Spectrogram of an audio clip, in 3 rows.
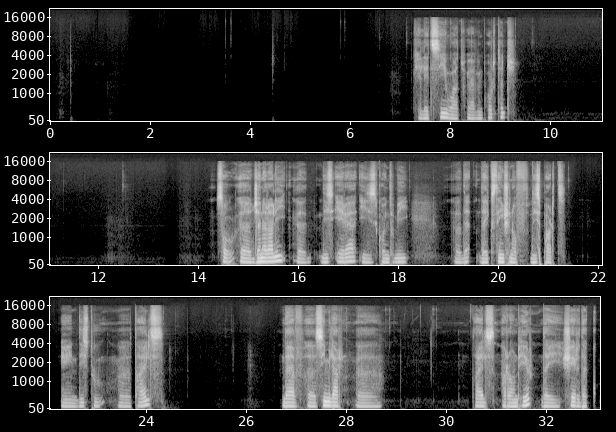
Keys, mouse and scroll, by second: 0.4 g, 4.4 g, 6.6-7.9 middle drag, 7.9 click, 8.8-10.0 shift+middle drag, 10.0-10.6 scroll up 3, 11.3-13.3 middle drag, 13.3 scroll down 2, 15.1-17.3 middle drag, 17.3-18.1 scroll down 1, 21.8-22.1 scroll up 2, 23.2-26.2 middle drag, 26.2 scroll down 2, 26.9 click, 27.9 click, 28.8 click, 29.8 click, 31.2 click.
